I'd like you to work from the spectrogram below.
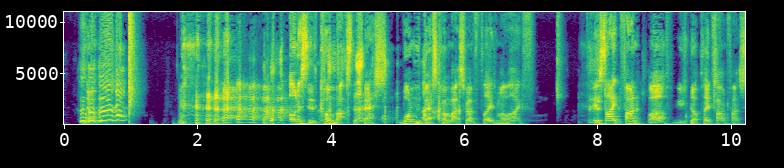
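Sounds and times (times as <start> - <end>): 
bursts of laughter: 0.2 - 0.8, 1.7 - 6.2
slap sound effect: 1.0 - 1.2
speech: 1.7 - 7.1, 7.9 - 10.2.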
